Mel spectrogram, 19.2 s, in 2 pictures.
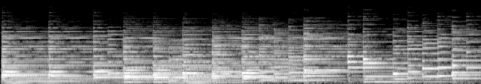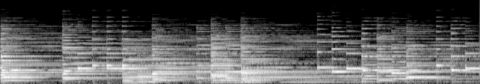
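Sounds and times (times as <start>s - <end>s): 
piano: 0.0s - 19.2s.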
